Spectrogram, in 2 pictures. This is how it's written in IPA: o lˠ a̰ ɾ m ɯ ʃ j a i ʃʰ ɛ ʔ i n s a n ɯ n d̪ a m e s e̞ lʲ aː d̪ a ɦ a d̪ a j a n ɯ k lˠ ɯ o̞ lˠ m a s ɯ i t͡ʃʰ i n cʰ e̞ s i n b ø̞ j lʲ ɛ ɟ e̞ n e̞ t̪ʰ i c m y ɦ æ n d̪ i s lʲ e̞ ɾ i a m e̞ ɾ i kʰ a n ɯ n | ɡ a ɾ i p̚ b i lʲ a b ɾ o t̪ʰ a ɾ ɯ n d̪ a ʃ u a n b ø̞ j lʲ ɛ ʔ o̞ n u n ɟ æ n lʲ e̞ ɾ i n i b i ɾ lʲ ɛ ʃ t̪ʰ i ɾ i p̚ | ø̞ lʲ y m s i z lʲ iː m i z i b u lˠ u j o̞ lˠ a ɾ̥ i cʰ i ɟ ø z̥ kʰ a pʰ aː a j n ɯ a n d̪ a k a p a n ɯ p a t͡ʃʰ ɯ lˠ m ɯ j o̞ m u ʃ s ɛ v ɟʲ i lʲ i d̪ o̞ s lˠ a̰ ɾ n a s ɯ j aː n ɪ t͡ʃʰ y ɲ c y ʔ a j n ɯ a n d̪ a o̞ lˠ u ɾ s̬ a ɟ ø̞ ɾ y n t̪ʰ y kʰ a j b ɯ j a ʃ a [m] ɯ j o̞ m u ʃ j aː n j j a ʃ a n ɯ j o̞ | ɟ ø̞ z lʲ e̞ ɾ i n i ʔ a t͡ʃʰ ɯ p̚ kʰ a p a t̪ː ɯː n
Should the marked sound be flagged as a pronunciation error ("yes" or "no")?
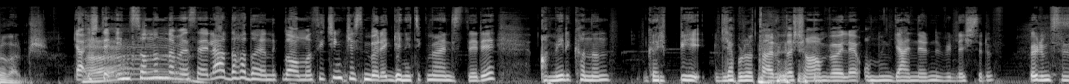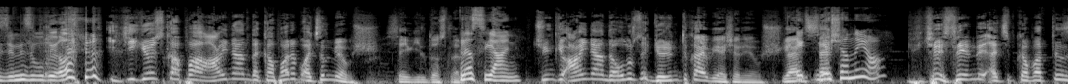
yes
